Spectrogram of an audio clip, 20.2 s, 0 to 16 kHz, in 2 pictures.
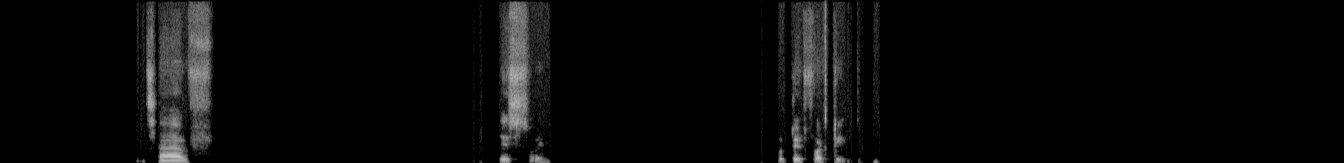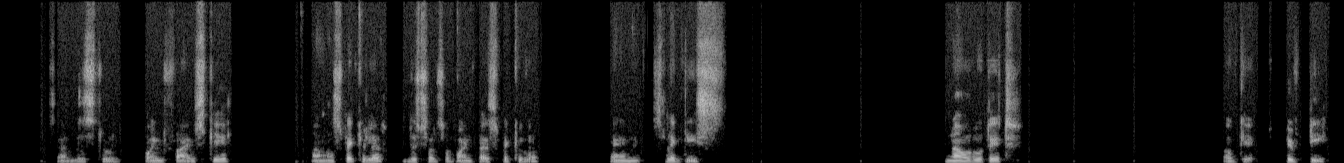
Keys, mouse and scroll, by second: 1.7 r, 6.8 KP_0, 7.9 click, 10.8-14.7 drag, 16.2 click, 17.5 r, 18.8-19.6 scroll down 1, 19.6 scroll down 1, 19.9 shift+d.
